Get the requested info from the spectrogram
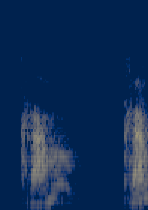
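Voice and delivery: put-on breathy, whispered little baby dinosaur call. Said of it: "크롱이 저기 성대모사하기가 제일 쉬웠어".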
